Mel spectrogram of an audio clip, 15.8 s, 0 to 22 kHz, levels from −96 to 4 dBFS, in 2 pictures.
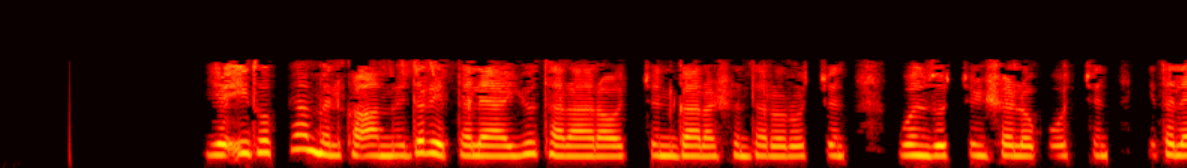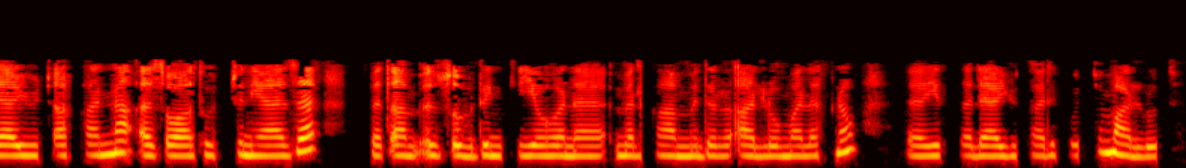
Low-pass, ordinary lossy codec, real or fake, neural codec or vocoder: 7.2 kHz; MP3, 24 kbps; real; none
